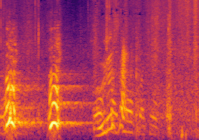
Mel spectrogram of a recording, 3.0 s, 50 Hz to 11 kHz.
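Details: An 11-year-old pet dog, excited and wanting the ball held in another dog's mouth, gives two sharp high whines in quick succession, followed by softer murmuring that sounds like a person talking.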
